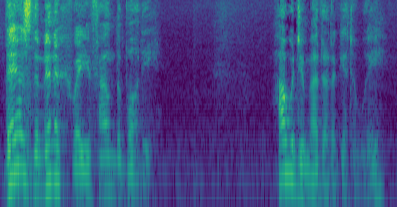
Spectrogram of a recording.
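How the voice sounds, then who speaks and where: An actor voices a methodical, proud Scottish police inspector in a period detective drama, speaking precisely and courteously in a Scottish accent. His medium-pitched male voice is fast, bright and forceful, with big pitch swings and a little hiss or hum.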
